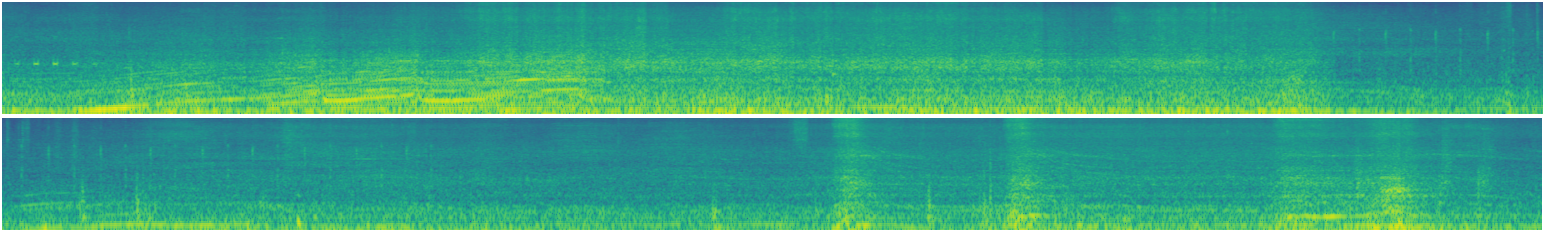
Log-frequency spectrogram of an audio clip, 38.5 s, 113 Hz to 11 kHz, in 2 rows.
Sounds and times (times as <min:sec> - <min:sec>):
Car: 0:00.0 - 0:38.5
Outside, urban or manmade: 0:00.0 - 0:38.5.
